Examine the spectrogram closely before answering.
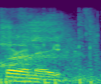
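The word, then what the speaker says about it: Freminet: Even though it's spelled Farinette, it's pronounced Farinay. For some weird reason.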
